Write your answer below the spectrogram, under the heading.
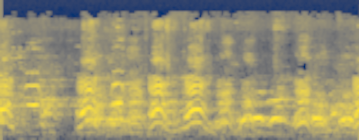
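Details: Excited Alaskan Husky sled dogs eager to run at a dog sledding kennel in Willow, Alaska; a pack chorus of arching, looping yips and whines, repeated irregularly and overlapping, with a person speaking softly.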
